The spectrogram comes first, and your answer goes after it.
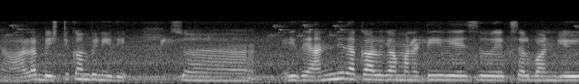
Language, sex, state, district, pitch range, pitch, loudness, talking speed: Telugu, female, Telangana, Nalgonda, 190-210 Hz, 200 Hz, -18 LUFS, 115 wpm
